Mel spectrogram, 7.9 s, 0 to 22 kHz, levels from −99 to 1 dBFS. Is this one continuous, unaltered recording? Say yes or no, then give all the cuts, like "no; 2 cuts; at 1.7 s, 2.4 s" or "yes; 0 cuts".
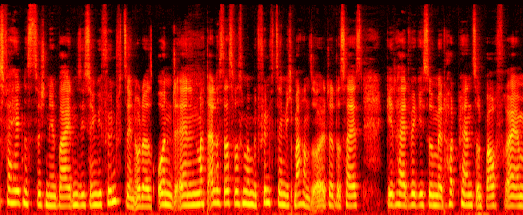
no; 1 cut; at 2.3 s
